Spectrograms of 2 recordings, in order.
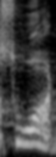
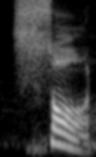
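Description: First: The w sound is pronounced. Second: The w sound is silent. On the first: The speaker calls it wrong. "It's not sword" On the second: The speaker calls it right. "Sword, right?"

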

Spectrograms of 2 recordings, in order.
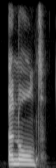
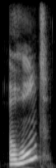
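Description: First: The h at the start of the noun is dropped. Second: The h at the start of the noun is pronounced.

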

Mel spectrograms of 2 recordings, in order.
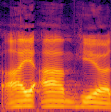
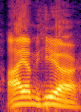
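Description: First: The voice sounds flat and robotic. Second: The voice sounds warmer and more natural. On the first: The speaker calls it wrong. "That sounds a bit robotic" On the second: The speaker calls it right. "Let me start again"

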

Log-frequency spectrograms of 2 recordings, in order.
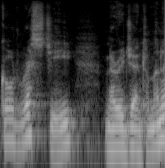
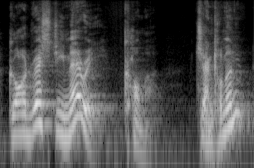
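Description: First: There is a pause after 'ye'. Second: There is a pause after 'merry'.

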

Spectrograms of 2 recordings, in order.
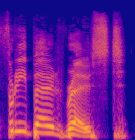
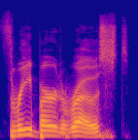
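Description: First: It is said in a put-on British accent. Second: It is said in a plain American accent.

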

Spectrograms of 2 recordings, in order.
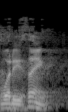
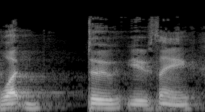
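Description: First: The words run together as one reduced chunk. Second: Each word is said fully and separately. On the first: This is the casual, everyday wording. "most of the time people don't really say it properly like that. They say" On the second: This is the formal, proper wording. "That's more proper English"

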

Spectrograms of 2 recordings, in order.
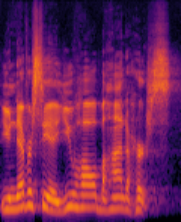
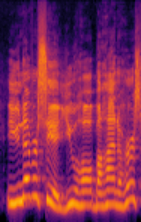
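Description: First: It is said in a Texas accent. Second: It is said in a plain accent.

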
